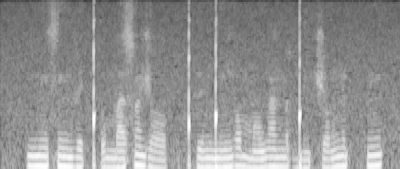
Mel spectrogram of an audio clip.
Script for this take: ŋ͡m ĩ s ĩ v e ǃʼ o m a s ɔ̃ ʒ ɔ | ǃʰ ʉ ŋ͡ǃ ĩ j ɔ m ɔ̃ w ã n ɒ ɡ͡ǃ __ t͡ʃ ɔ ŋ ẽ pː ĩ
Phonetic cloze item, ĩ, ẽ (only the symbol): ẽ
